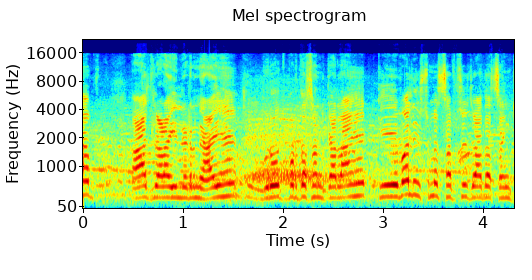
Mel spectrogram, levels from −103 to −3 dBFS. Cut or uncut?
uncut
